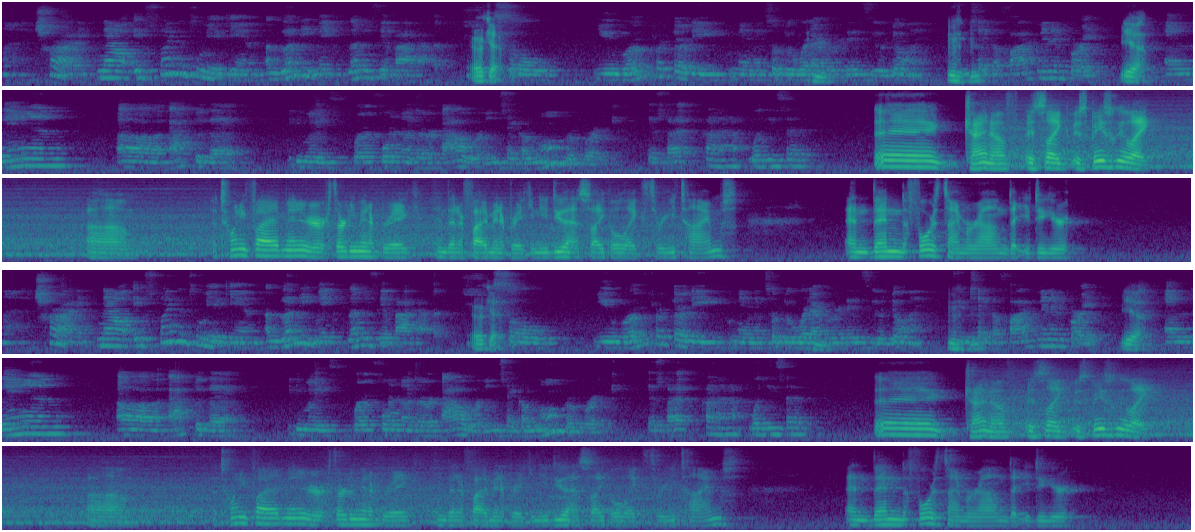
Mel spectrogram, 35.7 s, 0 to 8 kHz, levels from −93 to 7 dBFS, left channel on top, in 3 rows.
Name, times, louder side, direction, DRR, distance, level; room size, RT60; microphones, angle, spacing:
voice 1, 0.0-4.3 4.6-5.4 5.9-9.2 9.6-10.9 11.6-12.6 13.0-14.2 14.8-17.9 18.4-19.9, right 1 dB, 50° right, 2.9 m, -47 dB
voice 2, 4.7-5.0 8.1-8.3 9.5-9.8 11.2-11.4 20.6-23.4 24.7-25.3 26.0-31.2 32.3-34.5, left 6 dB, 55° left, 0.4 m, -33 dB
sound 1, 21.7-30.7, left 2 dB, 25° left, 0.8 m, -46 dB
6.8 x 6.1 x 6.3 m
head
